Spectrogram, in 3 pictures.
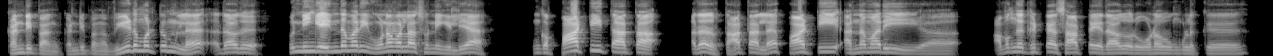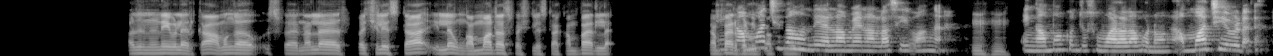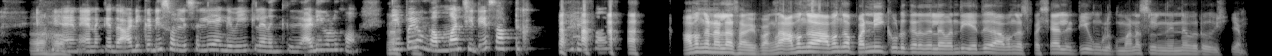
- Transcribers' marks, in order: in English: "ஸ்பெஷலிஸ்ட்டா"; in English: "ஸ்பெஷலிஸ்ட்டா கம்பேர்ல. கம்பேர்"; chuckle; laughing while speaking: "அம்மாச்சிட்டேயே சாப்பட்டுக்கோ"; laugh; other noise; in English: "ஸ்பெஷாலிட்டி"
- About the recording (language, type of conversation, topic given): Tamil, podcast, சிறுவயதில் சாப்பிட்ட உணவுகள் உங்கள் நினைவுகளை எப்படிப் புதுப்பிக்கின்றன?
